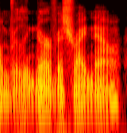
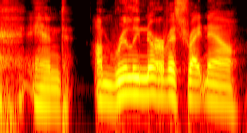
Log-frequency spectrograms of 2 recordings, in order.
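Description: First: Put-on whispered, shy confession to a girl; imitating a nervous boy whispering to a girl he likes. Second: Said in the usual way. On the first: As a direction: hush it like you're scared to say it. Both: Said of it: "being as vulnerable as possible".

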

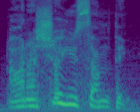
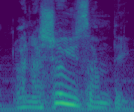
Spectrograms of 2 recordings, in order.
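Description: The two takes are said the same way.

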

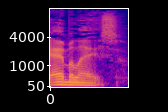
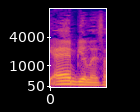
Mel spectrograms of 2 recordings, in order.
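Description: First: "ambulance" without the y-glide, AM-buh-lance; own slurred pronunciation. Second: "ambulance" fully enunciated, AM-byu-lance; co-host's careful pronunciation. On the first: Podcaster showing his own way, casually slurred "ambulance". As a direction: loosen "ambulance" to "ambalance". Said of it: "I say ambulance". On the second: Podcaster contrasting his co-host's speech, over-enunciated "ambulance". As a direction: sound out the middle "byu" in "ambulance". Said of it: "Like you say ambulance". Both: Shown as a demonstration.

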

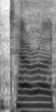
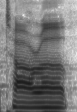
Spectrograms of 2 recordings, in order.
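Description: First: Tara as TERR-a, with an "eh" vowel; show's pronunciation of Tara. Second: Tara as TAH-ra, with an open "ah"; own-accent pronunciation of Tara. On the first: Podcaster comparing two ways to name a character, Tara as TERR-a. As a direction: make Tara rhyme with "terror". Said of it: "I will say Ta". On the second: Podcaster settling on a name for the character, Tara as TAH-ra. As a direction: widen the first vowel of Tara to "ah". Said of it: "I'm calling her Tara as well". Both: Shown as a demonstration.

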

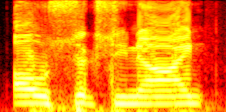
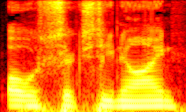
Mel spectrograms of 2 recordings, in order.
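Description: First: Booming caller voice into a mic; bingo caller. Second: Second take, lower and punchy; bingo caller. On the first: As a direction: call the number like a bingo hall MC. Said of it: "pretend to be the bingo caller". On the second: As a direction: call it again, cleaner, no laugh. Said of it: "isolate that audio". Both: Pretend.

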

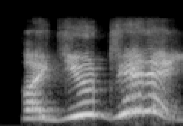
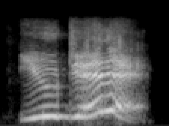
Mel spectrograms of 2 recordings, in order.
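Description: First: Loud and high, stress on did; heated repeat; angry outburst. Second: Loud and high, jabbing at did; furious accusation; angry outburst. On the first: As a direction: hammer the accusation home. Repeats the accusation. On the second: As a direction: yell it at him in disbelief. Angry rant about the boyfriend. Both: Real, not acted.

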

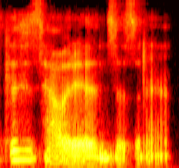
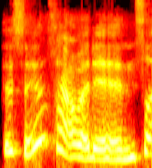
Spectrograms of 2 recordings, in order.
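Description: First: Quiet retold quote. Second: "This is how it ends" declared louder, mock-dramatic. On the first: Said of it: "And Norman just says". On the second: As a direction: ham it up like a movie finale line. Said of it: "And I was like".

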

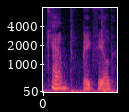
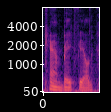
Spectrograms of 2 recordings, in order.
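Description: First: "Cam Bakefield" drawn out slowly, relishing the silly name; savoring the flub. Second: Said in the usual way. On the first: Shown as a demonstration. Podcaster tasting his own slip of the tongue, slow and amused. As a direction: slowly repeat "Cam Bakefield" like a joke you enjoy. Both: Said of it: "Cam Bakefield sounds kinda funny".

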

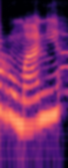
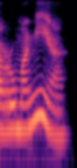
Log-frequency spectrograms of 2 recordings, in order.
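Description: First: Said in the usual way. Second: "Rumanía" with the í stressed. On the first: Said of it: "yo digo Rumania". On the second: Shown as a demonstration. Quoting her friend from Spain's usage, "Rumanía" stressed on í. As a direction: say "Rumanía" in four syllables, stressing í. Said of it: "lo estoy diciendo así".

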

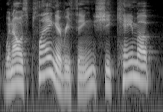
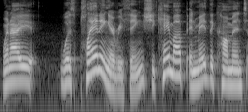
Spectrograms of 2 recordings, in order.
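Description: First: Playing everything, reading the typo as written; misread word. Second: Planning everything, the fixed word read clearly; corrected reread of "planning". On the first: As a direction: say "playing" for planning, straight off the page. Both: Shown as a demonstration. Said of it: "I guess that's supposed to be planning?".

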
